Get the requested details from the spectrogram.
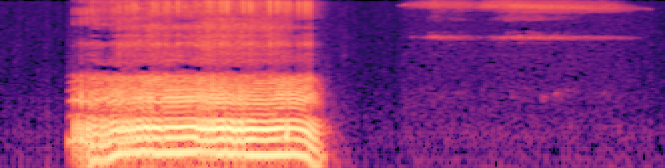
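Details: Snoring dog: a long, loud, buzzing snore on one breath, then a quieter hissing breath out.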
